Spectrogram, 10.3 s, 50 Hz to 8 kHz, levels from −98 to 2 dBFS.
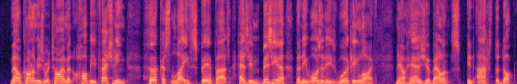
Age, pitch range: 50-69, 130-175 Hz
